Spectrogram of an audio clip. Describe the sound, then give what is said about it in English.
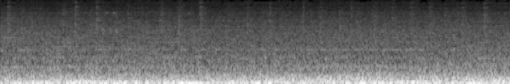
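A loud, steady jet engine roar of an airliner's reverse thrust after touchdown on landing, rumbling deep and continuous for a few seconds with no voices. “Brakes in first thrust, sir.”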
